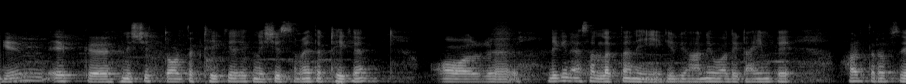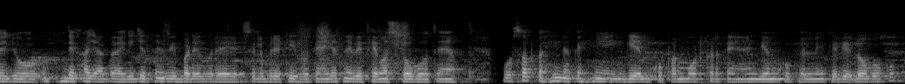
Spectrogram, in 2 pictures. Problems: background sounds at intervals, background conversations at intervals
